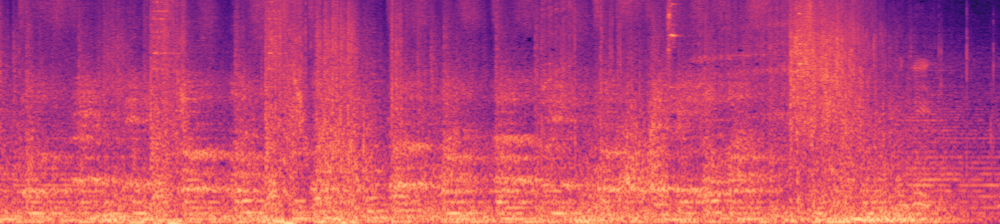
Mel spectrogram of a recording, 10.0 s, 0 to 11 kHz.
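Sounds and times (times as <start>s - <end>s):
trailer background music: 0.0s - 10.0s.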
